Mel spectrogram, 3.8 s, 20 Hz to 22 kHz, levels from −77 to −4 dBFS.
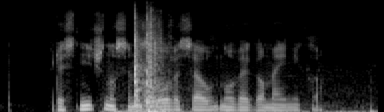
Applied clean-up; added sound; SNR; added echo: none; Slam; -1 dB; none.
